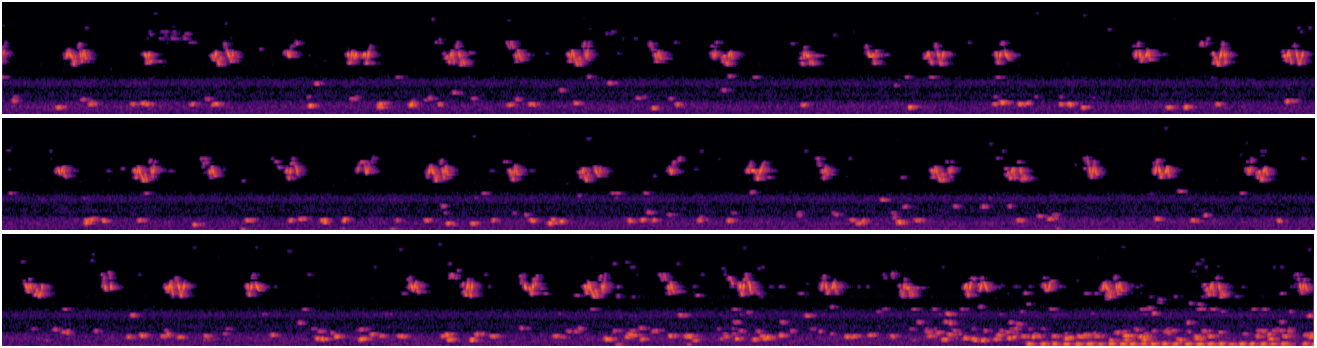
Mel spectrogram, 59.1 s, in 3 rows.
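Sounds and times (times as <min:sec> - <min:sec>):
bird chirping: 0:00.0 - 0:18.6, 0:19.2 - 0:59.0
soft low bird notes: 0:54.7 - 0:59.0.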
